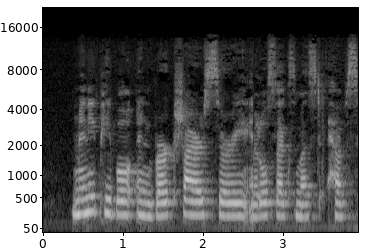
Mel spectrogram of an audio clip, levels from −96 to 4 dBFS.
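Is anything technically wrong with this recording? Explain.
Yes. At 2.59 to 2.62 s the speech is interrupted by damaged data in the compressed stream, lasting about 30 ms. Corrupted bytes in that stretch of the file left the decoder unable to parse the affected frames correctly, so it produced garbage output and lost sync before locking onto the next valid frame header. The result is a short glitch in the speech.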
